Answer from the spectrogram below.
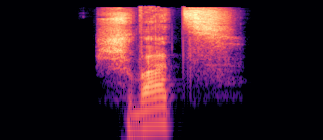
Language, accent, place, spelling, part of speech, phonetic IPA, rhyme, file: German, Germany, Berlin, schwatz, verb, [ʃvat͡s], -at͡s, De-schwatz.ogg
- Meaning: 1. singular imperative of schwatzen 2. first-person singular present of schwatzen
